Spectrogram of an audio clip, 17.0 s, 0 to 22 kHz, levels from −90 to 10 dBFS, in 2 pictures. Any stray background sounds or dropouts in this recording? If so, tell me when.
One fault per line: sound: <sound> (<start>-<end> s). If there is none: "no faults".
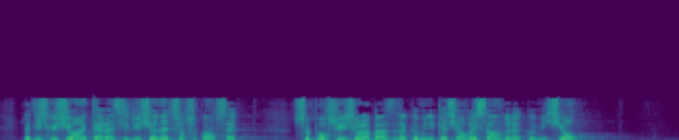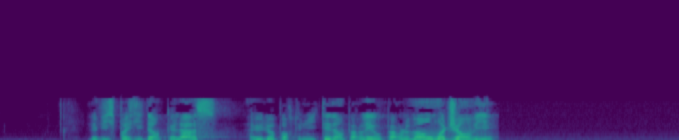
no faults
